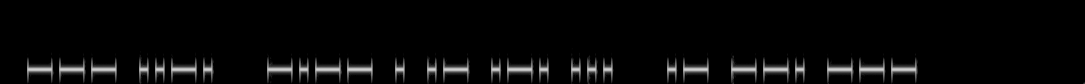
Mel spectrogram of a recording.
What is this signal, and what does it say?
Morse code, heard as a keyed tone, about 15 wpm, 700 Hz. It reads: OF YEARS AGO
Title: Speed-Racing - Sets of 5 Words 15wpm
